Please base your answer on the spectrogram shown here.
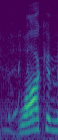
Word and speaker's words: Wacom: get asked every time it's technically walking lock but but we get there is a third option oh yeah Walkom is uh probably the least known and the actual accurate pronunciation we get Wacom we get Wacom we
